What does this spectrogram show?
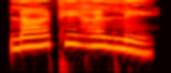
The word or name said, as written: ಲಾಠಿಹಲ್ಲೆ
